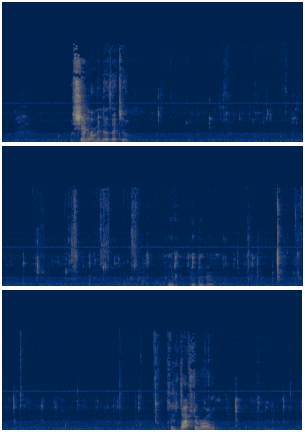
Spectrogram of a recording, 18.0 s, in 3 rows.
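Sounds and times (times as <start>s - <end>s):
person chewing food: 2.7s - 15.5s, 16.4s - 18.0s.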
